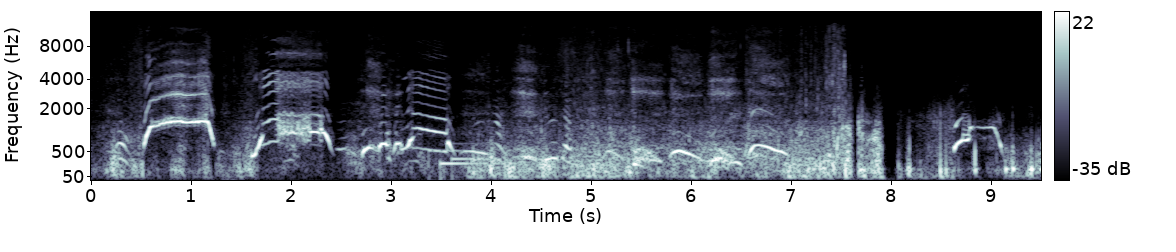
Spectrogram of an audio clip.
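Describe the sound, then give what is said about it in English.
A woman lets out loud, shrill screams in repeated bursts while plunging into icy water on her first polar plunge, done for the Special Olympics and recorded by a friend, with splashing and rushing water noise around her; the sound turns muffled briefly as the microphone gets wet, before another scream. “She dips into the cold water, the microphone gets wet and changes the sound.”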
